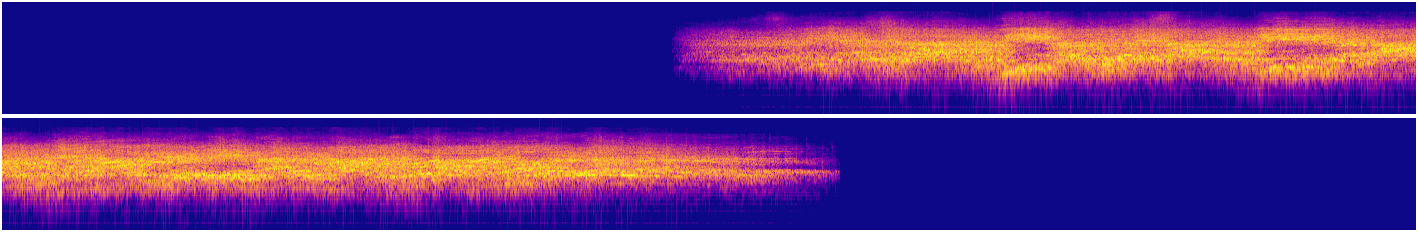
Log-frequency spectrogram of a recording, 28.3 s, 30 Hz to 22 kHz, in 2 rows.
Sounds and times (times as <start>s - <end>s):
Inside, large room or hall: 6.7s - 22.6s.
